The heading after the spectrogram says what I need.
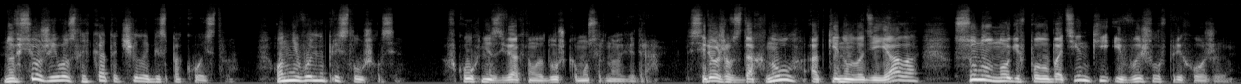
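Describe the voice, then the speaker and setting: An actor playing a thoughtful storyteller, narrating a children's radio play in an expressive, reflective way. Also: male voice, medium pitch, moderate pace, husky, no room sound. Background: music.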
